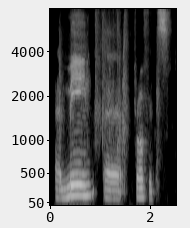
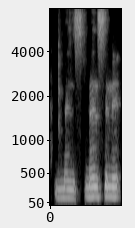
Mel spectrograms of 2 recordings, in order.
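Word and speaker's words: mesne: So we used to call it the Mancini profits. But later on, we got to know that it was the main profit, and the S is the S is silent, as it were.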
